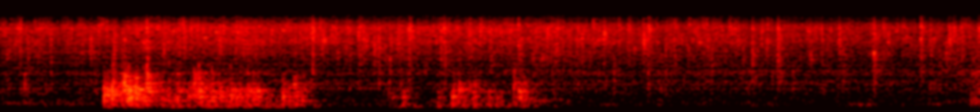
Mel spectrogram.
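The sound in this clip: Chopped vegetables, including onion and potato, tipped into a hot pan: a sudden surge of sizzling as they land, then a steady, even frying hiss that continues alone.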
